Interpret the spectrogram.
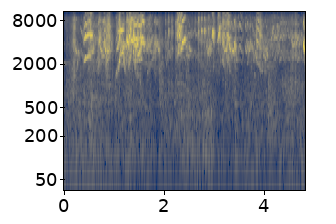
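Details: Olive-throated parakeet at its sunflower seeds, uttering loud raspy squawks and chirpy chatter in quick clustered bursts, ending on a sharp final note.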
